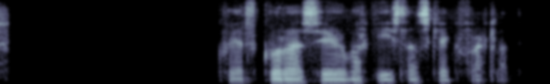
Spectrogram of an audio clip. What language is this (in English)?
Icelandic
